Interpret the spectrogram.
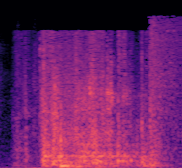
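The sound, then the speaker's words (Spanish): Heavy furniture scrapes and thuds as it is shoved up against a door to block the entrance, a rough clatter of dragging and bumping that lasts a couple of seconds with no one speaking. “Mejor que pongan muebles en la puerta, traquen la puerta o algo.”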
